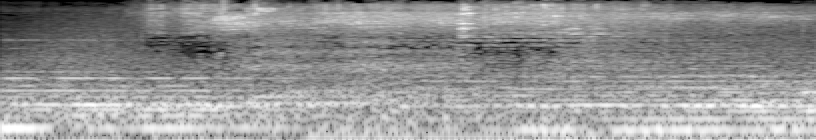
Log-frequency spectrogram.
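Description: Film score with sustained low notes. About a second in, a high shimmering magic sound effect joins it as a green spell circle forms.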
